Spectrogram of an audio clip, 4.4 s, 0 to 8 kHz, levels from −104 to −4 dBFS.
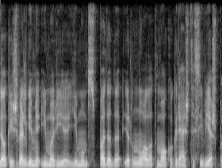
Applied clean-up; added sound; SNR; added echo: none; none; none; none.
